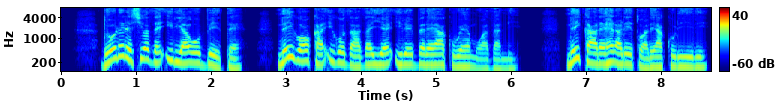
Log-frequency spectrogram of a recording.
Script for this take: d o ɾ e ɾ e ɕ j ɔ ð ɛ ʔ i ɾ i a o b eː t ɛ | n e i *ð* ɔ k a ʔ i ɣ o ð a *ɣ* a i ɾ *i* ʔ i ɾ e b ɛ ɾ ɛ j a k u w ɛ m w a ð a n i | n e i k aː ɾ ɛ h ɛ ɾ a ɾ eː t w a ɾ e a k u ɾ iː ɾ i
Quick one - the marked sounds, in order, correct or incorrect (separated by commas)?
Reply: incorrect, incorrect, incorrect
